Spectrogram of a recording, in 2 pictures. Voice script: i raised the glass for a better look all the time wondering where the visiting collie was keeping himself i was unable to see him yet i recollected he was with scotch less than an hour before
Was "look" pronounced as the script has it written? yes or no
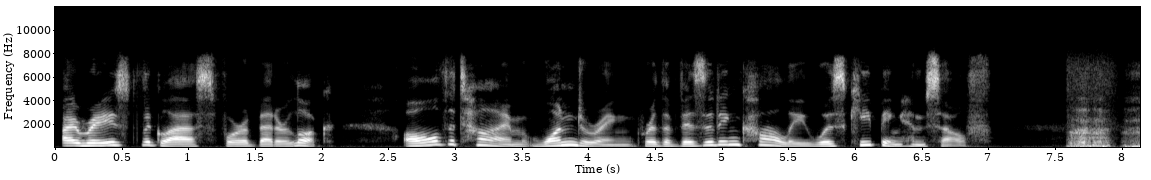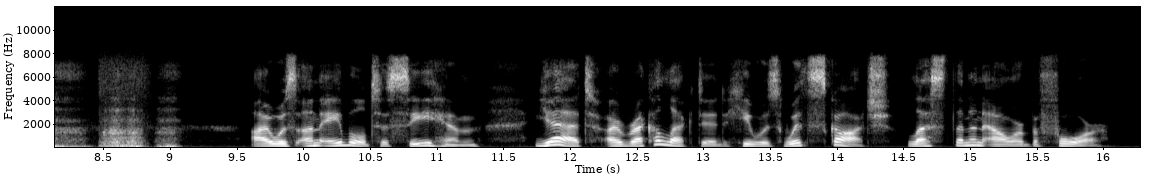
yes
